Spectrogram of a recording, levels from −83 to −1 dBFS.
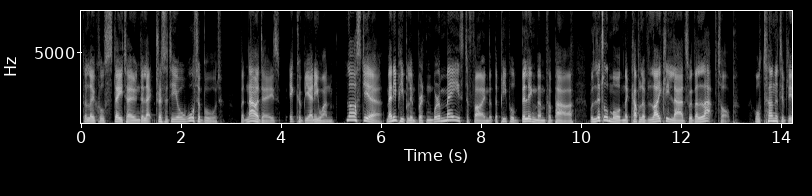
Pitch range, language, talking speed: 105-155 Hz, English, 180 wpm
